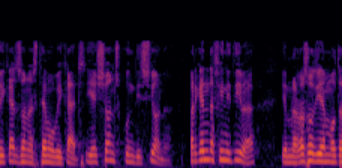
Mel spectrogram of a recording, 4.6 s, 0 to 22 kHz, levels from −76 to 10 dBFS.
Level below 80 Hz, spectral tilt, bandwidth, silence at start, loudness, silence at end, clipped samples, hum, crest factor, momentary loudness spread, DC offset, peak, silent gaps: -62 dBFS; -5 dB/octave; 8.2 kHz; 0 s; -27 LUFS; 0 s; under 0.1%; none; 18 dB; 9 LU; under 0.1%; -10 dBFS; none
